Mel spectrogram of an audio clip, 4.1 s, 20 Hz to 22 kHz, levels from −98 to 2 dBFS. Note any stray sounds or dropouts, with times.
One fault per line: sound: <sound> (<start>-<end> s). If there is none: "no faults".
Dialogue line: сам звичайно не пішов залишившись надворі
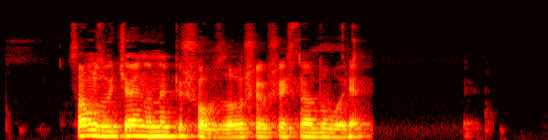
no faults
